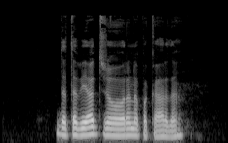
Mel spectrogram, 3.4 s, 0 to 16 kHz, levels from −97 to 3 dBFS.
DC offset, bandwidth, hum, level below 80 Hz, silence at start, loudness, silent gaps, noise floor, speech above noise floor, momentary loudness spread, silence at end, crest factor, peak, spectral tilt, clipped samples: under 0.1%; 11.5 kHz; none; -64 dBFS; 0.85 s; -25 LUFS; none; -86 dBFS; 61 dB; 12 LU; 0.7 s; 14 dB; -12 dBFS; -9 dB/octave; under 0.1%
